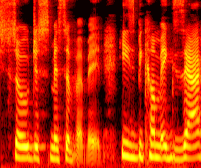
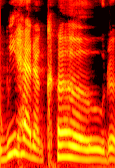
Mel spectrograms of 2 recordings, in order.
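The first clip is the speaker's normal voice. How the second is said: mock lofty, superior, very slow, "code" drawn out. Retelling what Abby said while with Joel: imitating high and mighty Abby. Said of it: "being all, like, high and mighty".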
